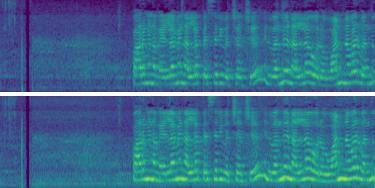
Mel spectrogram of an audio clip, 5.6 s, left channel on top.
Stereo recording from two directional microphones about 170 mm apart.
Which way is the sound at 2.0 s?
40° left (ahead or behind).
